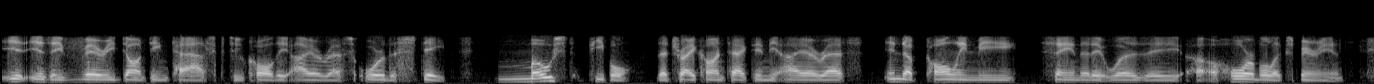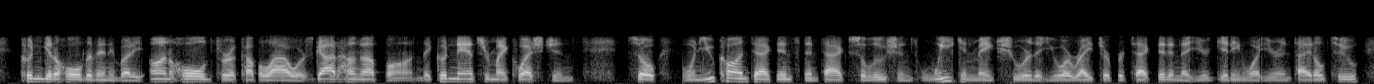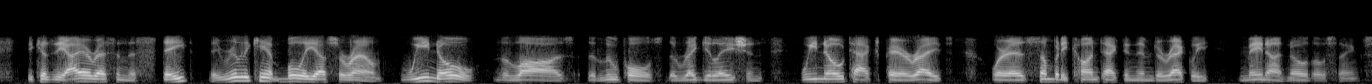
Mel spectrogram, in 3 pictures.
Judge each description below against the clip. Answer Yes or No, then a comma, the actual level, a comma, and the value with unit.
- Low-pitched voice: Yes, low, 105 Hz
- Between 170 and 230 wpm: No, average, 160 wpm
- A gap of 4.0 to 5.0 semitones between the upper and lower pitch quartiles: No, average, 2.9 semitones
